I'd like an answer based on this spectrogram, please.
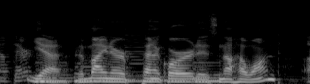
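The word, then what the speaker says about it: نهاوند: The minor pentacord is nawand. Uh, in Arabic it's nahawand. In Turkish it's navvent.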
